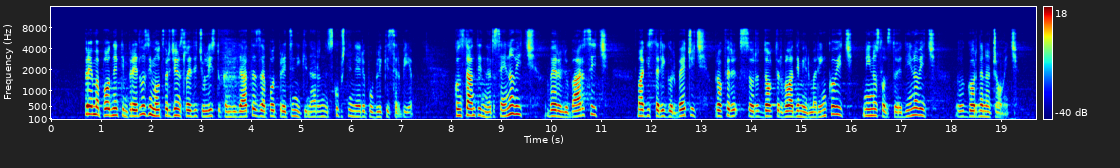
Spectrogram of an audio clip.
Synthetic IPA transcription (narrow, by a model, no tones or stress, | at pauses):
pɾe̞mapo̞d̪net̪impɾe̞ːd̪lˠozimaut̪ʋr̩d͡ʑuje̞msle̞d̪e̞t͡ɕulist̪ukand̪id̪aːt̪azapo̞d̪̚pɾe̞t̪sje̞d̪nikenaːɾo̞d̪ne̞skupʃt̪ineɾe̞publikesr̩bije̞ | ko̞nst̪ant̪inaɾseːno̞ʋit͡ɕʋe̞ɾoʎubaːɾsit͡ɕ | maɡist̪aɾiɡo̞ɾbe̞t͡ʃit͡ɕpɾo̞fesoɾd̪o̞k̚t̪o̞ɾʋlˠad̪imiɾmaɾiŋko̞ʋit͡ɕ | ninoslˠaʋst̪ojed̪ino̞ʋit͡ɕ | ɡo̞ɾd̪anat͡ʃo̞̰ːmḭt͡ɕ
